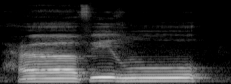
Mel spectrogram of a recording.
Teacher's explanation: کھڑا زبر برابر ہوتا ہے الف مدہ کے۔ حا کو تھوڑا کھینچ کر پڑھیں گے۔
